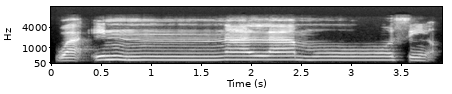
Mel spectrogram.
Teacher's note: Wa innanya itu nanya dua harakat ada alifnya.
